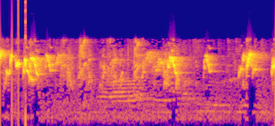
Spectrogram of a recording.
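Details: Red-whiskered bulbul in Singapore captivity, in French molt, competing in song with other caged birds: short bubbly warbled phrases and chirpy notes in separate bursts, overlapping voices, a few sharp clicks at the start.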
